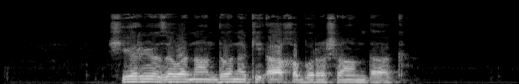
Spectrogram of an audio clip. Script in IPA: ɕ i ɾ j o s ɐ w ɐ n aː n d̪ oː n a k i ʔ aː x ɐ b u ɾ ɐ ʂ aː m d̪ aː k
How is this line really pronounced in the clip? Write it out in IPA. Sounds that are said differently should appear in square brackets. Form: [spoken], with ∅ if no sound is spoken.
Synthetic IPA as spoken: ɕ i ɾ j o [z] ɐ w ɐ n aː n d̪ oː n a k i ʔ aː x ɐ b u ɾ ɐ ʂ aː m d̪ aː k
